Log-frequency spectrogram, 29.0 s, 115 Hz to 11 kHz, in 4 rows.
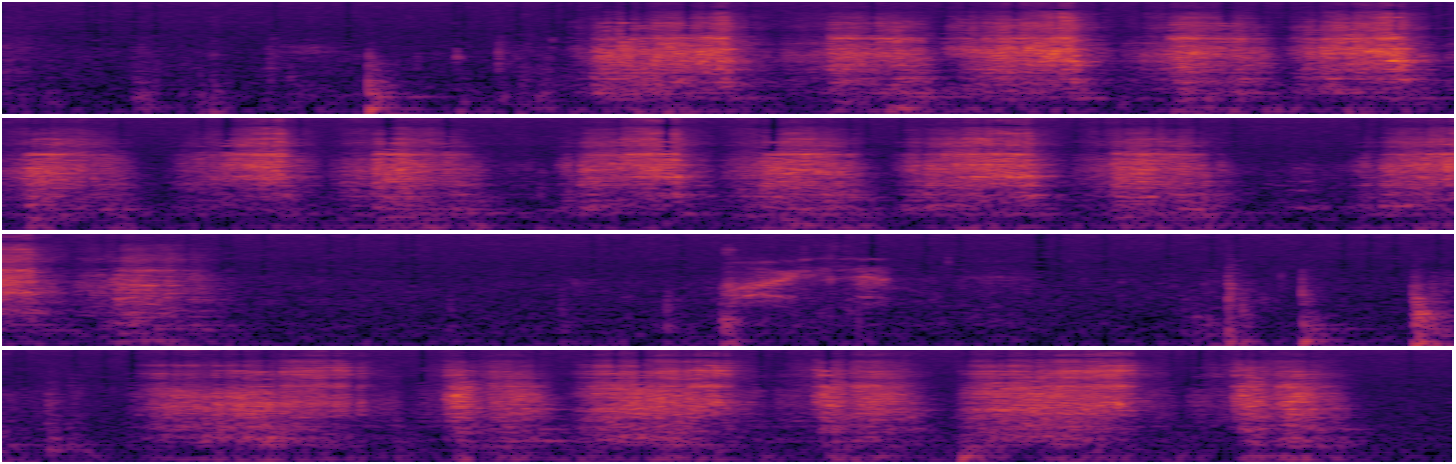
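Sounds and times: hand plane shaving wood: 0:02.8 - 0:15.7, 0:22.4 - 0:28.6.

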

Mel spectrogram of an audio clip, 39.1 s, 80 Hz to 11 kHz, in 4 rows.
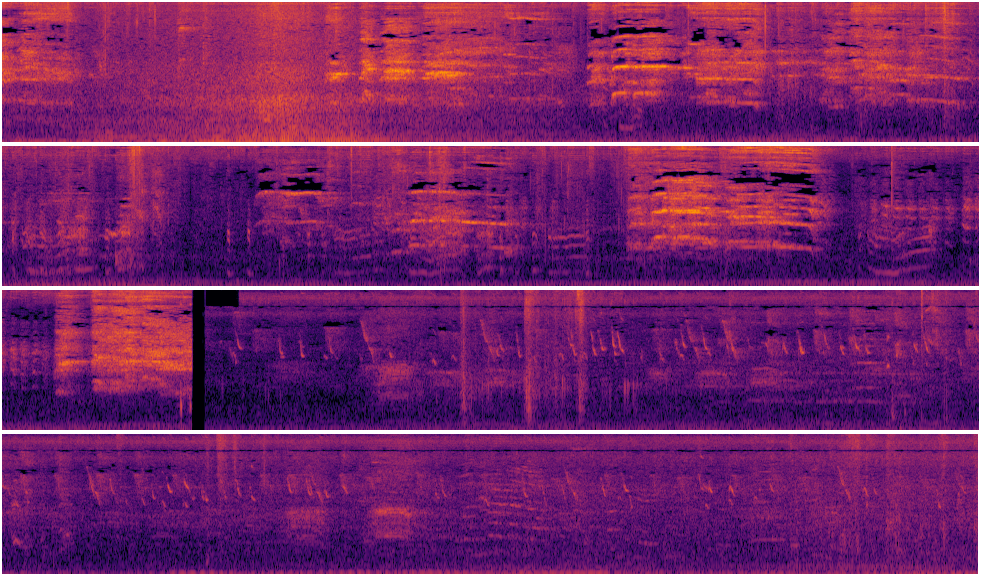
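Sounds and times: roosters crowing: 0:00.0 - 0:11.4, 0:12.2 - 0:18.4, 0:19.0 - 0:21.5, 0:22.2 - 0:39.0
chicken clucking: 0:04.6 - 0:16.2, 0:23.2 - 0:39.0.

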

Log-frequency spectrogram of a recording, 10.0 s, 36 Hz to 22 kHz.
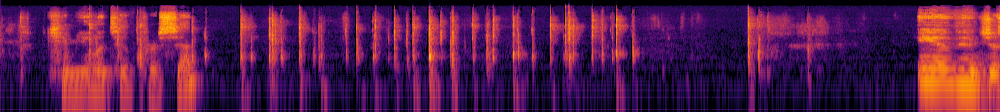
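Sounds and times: typing on computer keyboard: 0:00.6 - 0:06.4, 0:07.4 - 0:08.2.

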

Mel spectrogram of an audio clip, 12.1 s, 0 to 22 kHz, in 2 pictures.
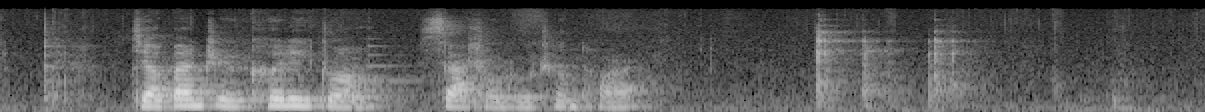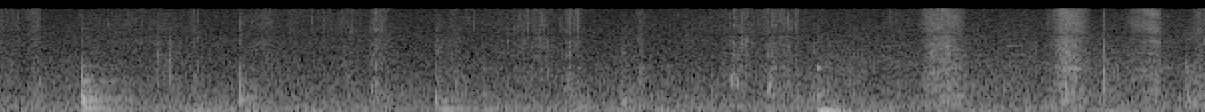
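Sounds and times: hands kneading dough: 0:02.4 - 0:12.0.

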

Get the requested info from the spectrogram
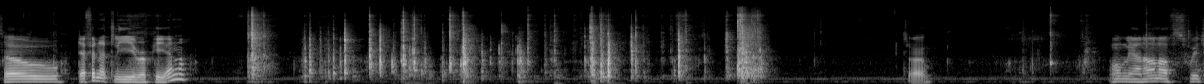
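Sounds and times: plastic packaging crinkling: 0:03.0 - 0:07.6.

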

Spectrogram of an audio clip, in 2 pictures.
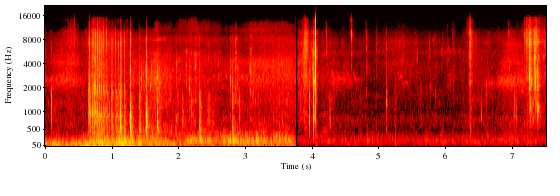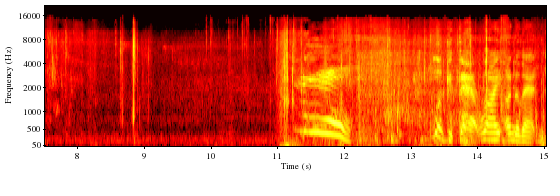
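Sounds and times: water lapping against boat hull: 0:00.7 - 0:04.5, 0:09.8 - 0:15.0.

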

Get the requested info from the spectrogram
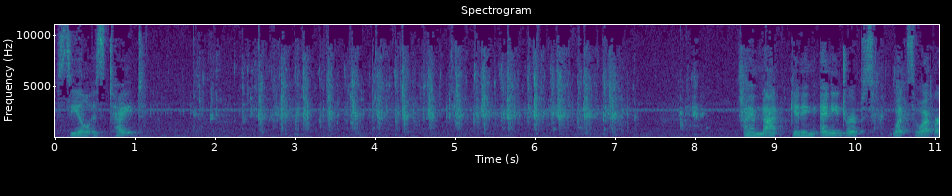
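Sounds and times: water sloshing in bottle: 0:01.7 - 0:09.2, 0:10.0 - 0:11.0.

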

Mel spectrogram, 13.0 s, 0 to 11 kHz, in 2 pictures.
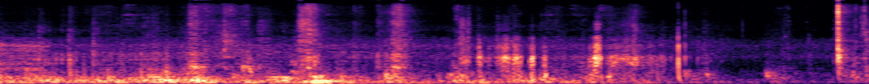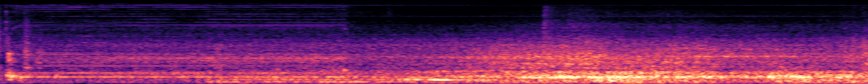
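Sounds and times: fuel pump electric whirr: 0:06.3 - 0:09.4.

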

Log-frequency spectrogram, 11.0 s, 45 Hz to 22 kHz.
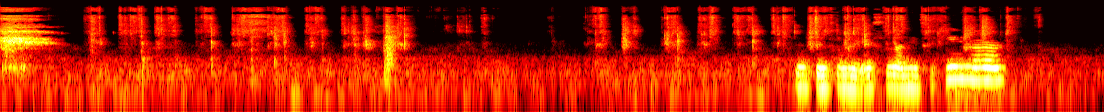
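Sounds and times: cards being shuffled: 0:00.8 - 0:04.9, 0:05.9 - 0:10.2.

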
